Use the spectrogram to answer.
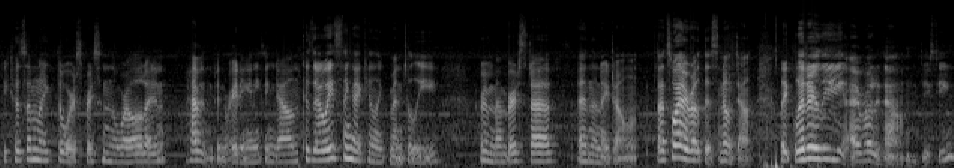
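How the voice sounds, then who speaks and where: A woman's voice: mid-range voice, a little fast, creaky, fairly bright tone, slight background noise. A young woman vlogger talking casually to camera, rambling and self-mocking, often laughing at herself.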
